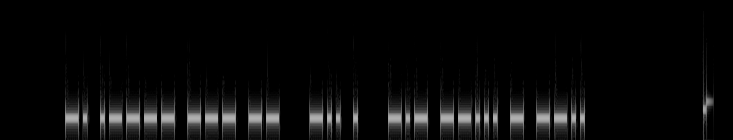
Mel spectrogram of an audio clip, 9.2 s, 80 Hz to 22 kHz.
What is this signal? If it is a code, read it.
Morse code, heard as a keyed tone, about 22 wpm, 700 Hz. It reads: N1OM DE K7TZ
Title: USA Callsign DE Callsign - 4 Characters - 22wpm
